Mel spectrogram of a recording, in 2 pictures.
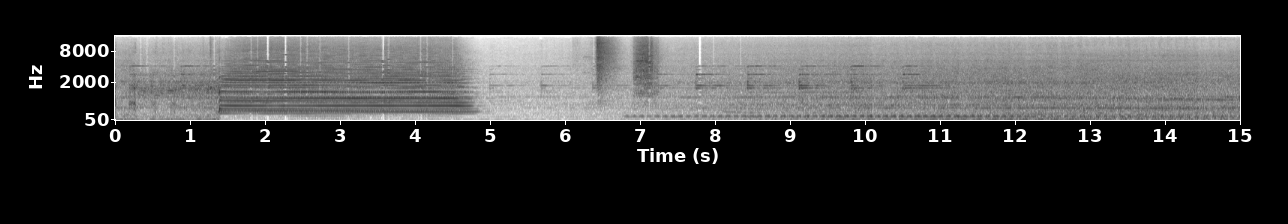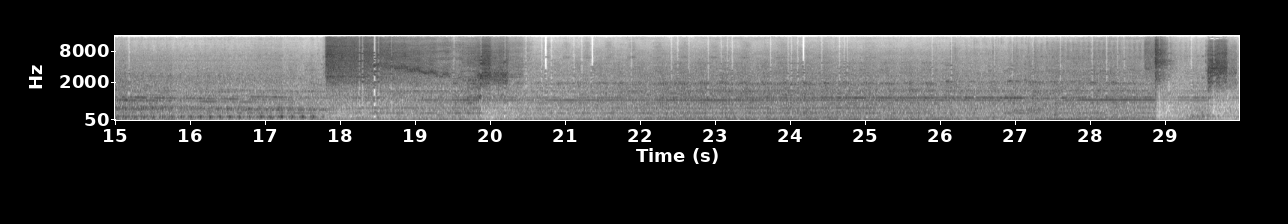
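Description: Norfolk Southern diesel locomotive sounding its multi-note horn in one blast of about three seconds, then its engine running low and steady as the locomotive and a work train of flatcars roll slowly past over the rails. A brief loud rushing noise comes a little past halfway.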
